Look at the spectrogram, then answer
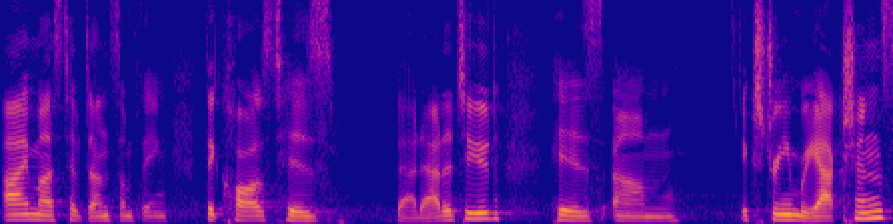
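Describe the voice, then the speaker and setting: A very deep, low female voice with ordinary pitch variation, a fairly slow pace and long, frequent pauses, on a very clean recording with a silent background. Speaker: marketing agency owner and coach. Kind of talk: class talk. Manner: animated.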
